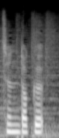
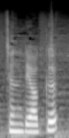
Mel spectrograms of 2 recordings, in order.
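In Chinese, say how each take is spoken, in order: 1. 中间部分缩略成更少的音节。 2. 完整形式的每个音节都会发出来。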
